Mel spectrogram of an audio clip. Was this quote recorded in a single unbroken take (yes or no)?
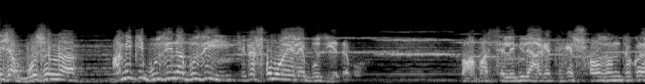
yes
